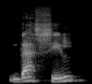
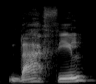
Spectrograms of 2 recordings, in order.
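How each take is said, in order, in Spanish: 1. La consonante antes de la i es un sonido s. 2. La consonante antes de la i es un sonido th. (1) "decís dásil" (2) "tenéis que decir dácil"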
